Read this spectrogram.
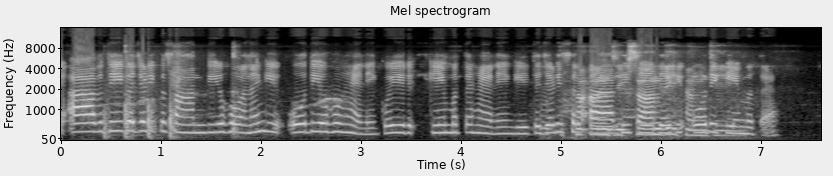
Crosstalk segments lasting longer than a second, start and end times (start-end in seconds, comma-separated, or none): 4.8-6.8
